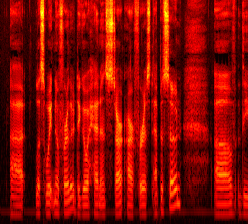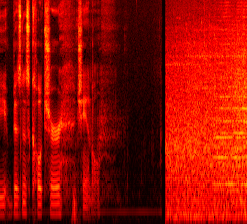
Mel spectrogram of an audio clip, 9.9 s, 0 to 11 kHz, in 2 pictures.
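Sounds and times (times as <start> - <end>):
speech: 0.2 - 7.1
rush hour road traffic roar: 8.3 - 9.9.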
